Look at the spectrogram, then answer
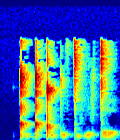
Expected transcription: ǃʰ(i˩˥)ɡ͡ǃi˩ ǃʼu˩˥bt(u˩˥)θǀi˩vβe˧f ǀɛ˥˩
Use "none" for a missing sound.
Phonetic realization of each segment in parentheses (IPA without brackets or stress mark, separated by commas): i˧, u˩˥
